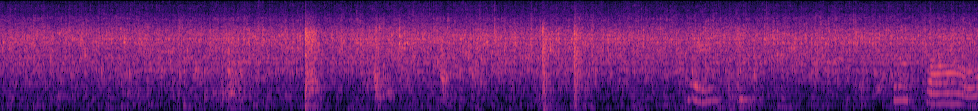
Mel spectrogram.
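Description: Water runs steadily from a tap into a basin.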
